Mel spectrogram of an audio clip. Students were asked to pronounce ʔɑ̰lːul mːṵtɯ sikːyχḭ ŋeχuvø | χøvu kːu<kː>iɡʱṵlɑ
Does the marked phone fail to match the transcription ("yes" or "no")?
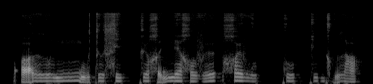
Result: no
